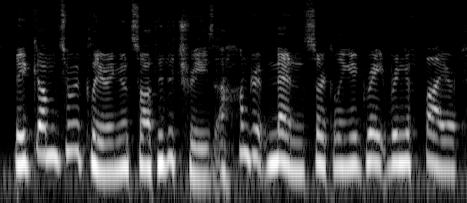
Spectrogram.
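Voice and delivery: steady reading of a spooky rhyme; rhyming story reading. A narrator's reading. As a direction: read the verse out like a bedtime horror tale. Reads rhyming horror book aloud.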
